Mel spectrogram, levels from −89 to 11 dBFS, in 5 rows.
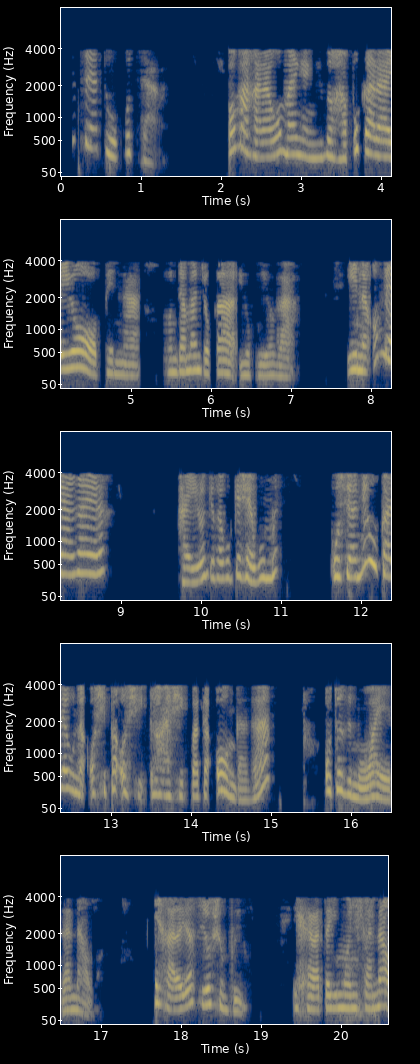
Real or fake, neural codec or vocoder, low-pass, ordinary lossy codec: real; none; 7.2 kHz; AAC, 16 kbps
